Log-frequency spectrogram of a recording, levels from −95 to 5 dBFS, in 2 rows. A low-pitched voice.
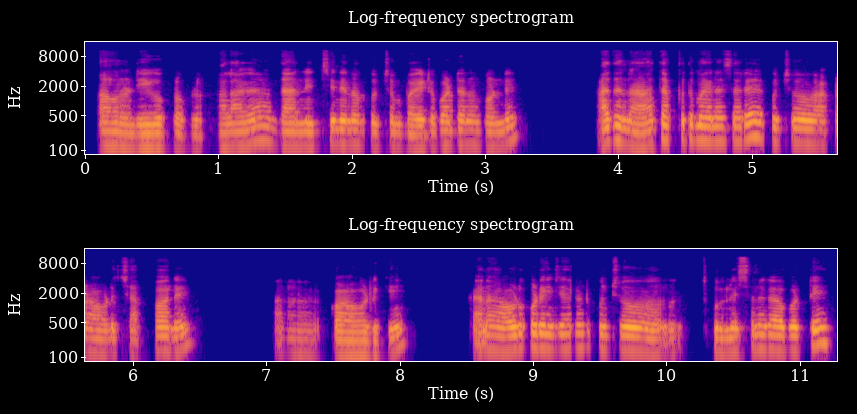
Yes: low, 130 Hz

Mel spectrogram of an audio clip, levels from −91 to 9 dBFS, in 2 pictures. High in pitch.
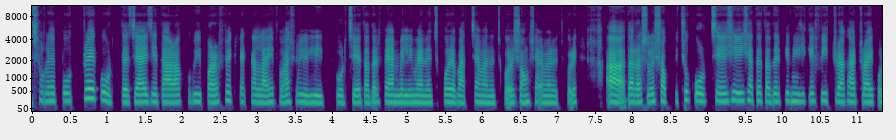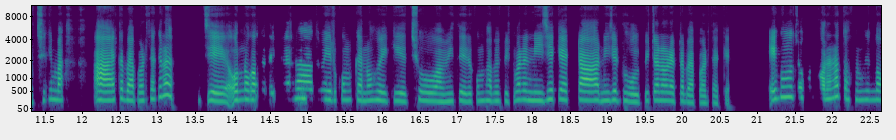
Yes: high, 215 Hz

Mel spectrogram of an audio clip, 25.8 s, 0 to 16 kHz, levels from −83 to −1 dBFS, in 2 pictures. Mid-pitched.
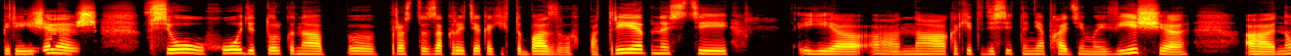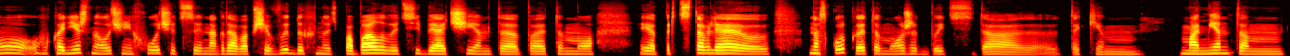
Yes: medium, 180 Hz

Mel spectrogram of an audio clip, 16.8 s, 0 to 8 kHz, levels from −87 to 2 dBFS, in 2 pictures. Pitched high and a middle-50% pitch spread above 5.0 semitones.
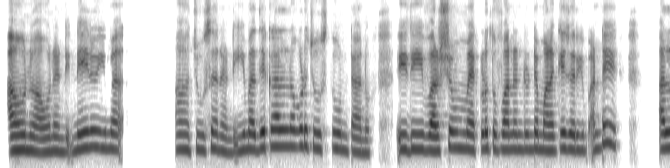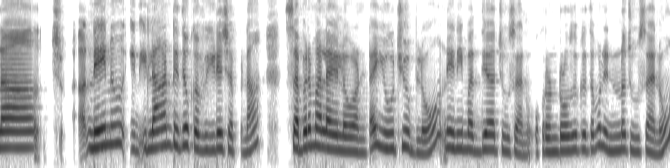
No: high, 235 Hz; average, 2.9 semitones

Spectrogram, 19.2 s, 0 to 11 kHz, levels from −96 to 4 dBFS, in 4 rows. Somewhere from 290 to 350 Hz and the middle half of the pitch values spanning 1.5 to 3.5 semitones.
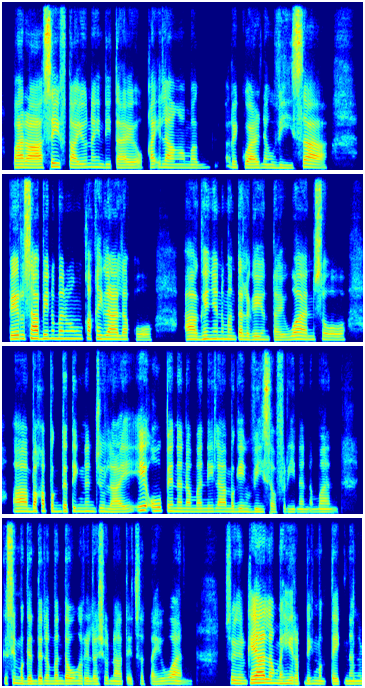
No: high, 195 Hz; average, 2.7 semitones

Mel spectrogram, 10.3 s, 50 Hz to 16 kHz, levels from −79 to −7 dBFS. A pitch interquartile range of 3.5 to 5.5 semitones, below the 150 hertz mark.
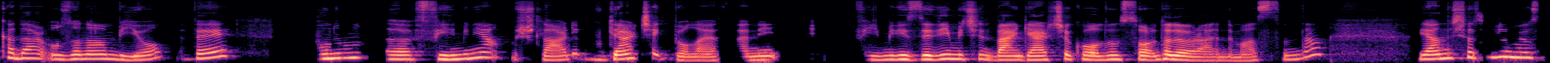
No: average, 4.8 semitones; high, 205 Hz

